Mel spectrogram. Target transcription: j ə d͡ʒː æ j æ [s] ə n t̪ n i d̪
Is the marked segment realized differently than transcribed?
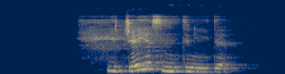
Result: no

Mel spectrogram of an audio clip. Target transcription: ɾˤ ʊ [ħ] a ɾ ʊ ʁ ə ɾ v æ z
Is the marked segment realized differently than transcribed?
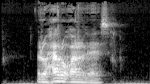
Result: no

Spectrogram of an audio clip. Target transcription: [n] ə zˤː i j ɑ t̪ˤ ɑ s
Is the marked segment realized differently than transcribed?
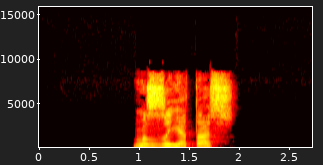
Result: yes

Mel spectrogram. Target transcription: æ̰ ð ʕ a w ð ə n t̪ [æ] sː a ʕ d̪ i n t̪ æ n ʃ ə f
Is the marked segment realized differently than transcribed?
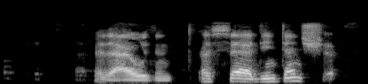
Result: no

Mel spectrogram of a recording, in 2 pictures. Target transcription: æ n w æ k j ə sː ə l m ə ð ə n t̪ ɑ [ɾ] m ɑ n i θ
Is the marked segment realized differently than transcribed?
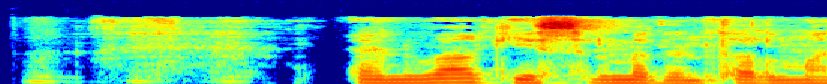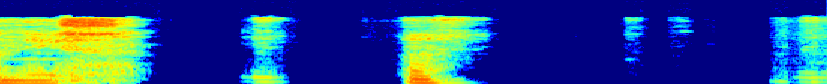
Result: yes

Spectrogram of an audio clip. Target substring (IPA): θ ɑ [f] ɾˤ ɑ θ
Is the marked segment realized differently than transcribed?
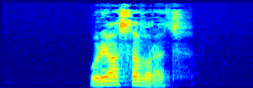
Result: yes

